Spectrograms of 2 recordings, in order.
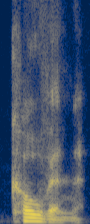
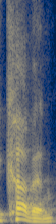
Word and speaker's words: Coven: movie forever that's called koven but it should be coven because that's how it's pronounced but he doesn't like the way coven sounds like oven man he so he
